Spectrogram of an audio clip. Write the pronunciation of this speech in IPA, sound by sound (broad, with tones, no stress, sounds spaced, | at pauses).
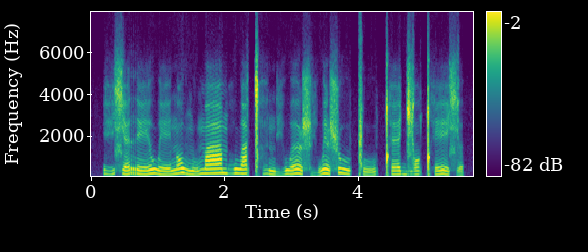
e̤˨˩˦ ɕ ɛ˨˩˦ r eː˨˩˦ w eː˨˩˦ n ɔ˧˥˧ w n u˨˩˦ m aː˦˥ m ɔ̤˦˥ w a˦˥ ǀʰ ə̤˧˥˧ n e̤˨˩˦ w əː˧˥˧ ʂ e̤˨ w e˥˨ ʂ uː˥˨ ǁ uː˨˩˦ ǃʰ ɛ˦˥ d͡ʑ ɔ˦˥ ǃʰ eː˧˥˧ ɕ ə˨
